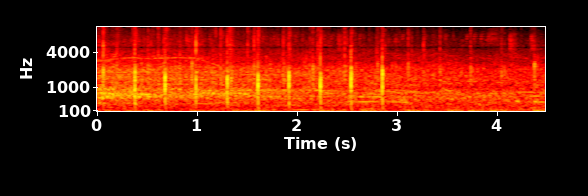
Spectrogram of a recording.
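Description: Arena crowd noise in a large basketball arena, with sharp, evenly spaced claps, about three a second.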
